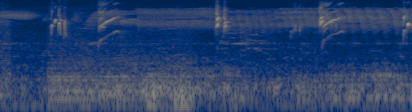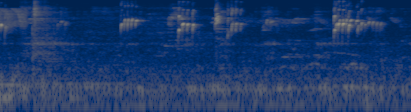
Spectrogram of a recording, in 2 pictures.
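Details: Female canary chirping as a lure for young canaries to sing quickly; a thin high buzzing trill early on, then widely spaced bursts of sharp, upslurred chirps every second or two.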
